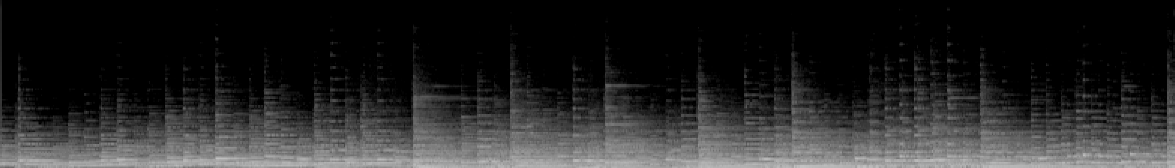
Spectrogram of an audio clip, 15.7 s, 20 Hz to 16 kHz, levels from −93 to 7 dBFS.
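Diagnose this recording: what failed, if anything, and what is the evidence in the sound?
Nothing failed: the music shows no audible defect at any stage of the chain, so there is no evidence of a fault to diagnose.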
